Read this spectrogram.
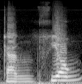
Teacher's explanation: Para que sea hiato, el golpe de voz tiene que recaer sobre la vocal cerrada, y la palabra canción no lleva el golpe de voz sobre la i, por lo tanto no es hiato. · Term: diptongo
